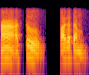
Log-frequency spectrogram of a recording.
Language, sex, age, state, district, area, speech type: Sanskrit, male, 30-45, Karnataka, Bangalore Urban, urban, conversation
